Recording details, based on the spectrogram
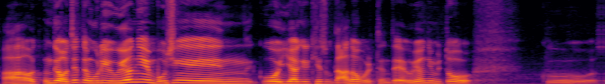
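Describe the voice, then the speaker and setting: A man's voice: fairly high pitch, animated. A man hosting a political talk show in a chatty way, often echoing his guests' words. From Jeolla region, South Korea. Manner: chatty, quick reactions, echoes guests' words. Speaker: host.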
